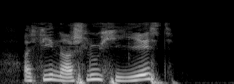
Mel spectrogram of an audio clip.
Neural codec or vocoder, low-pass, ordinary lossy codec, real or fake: none; 7.2 kHz; MP3, 32 kbps; real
